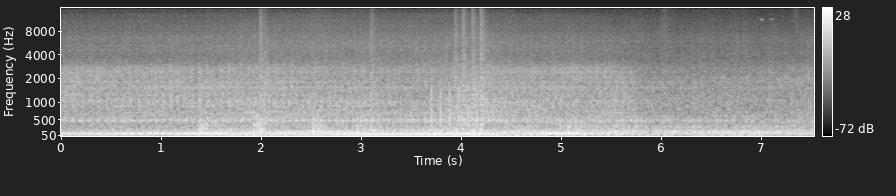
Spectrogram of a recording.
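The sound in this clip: Car engine drones steadily as the vehicle drives across a road under threat of ISIS fire, a low, even rumble that holds for the whole stretch with no talking.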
